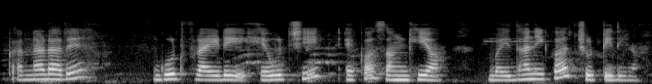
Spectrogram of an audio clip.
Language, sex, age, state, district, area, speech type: Odia, female, 18-30, Odisha, Bargarh, rural, read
